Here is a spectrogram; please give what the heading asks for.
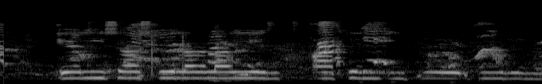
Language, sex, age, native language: Icelandic, male, 11, Icelandic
